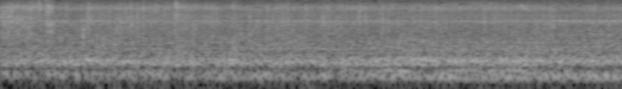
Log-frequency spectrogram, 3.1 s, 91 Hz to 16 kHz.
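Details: Steady droning hum of a honey bee colony in a drone-laying hive, 3 May 2021, where the beekeeper finds no laying bees and prepares to add a brood frame. The hum holds even and continuous, with faint hiss above.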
